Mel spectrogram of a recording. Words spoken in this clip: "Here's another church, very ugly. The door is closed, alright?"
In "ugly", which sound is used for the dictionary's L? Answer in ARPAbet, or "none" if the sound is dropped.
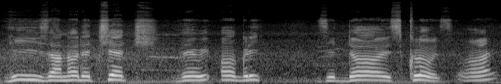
L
